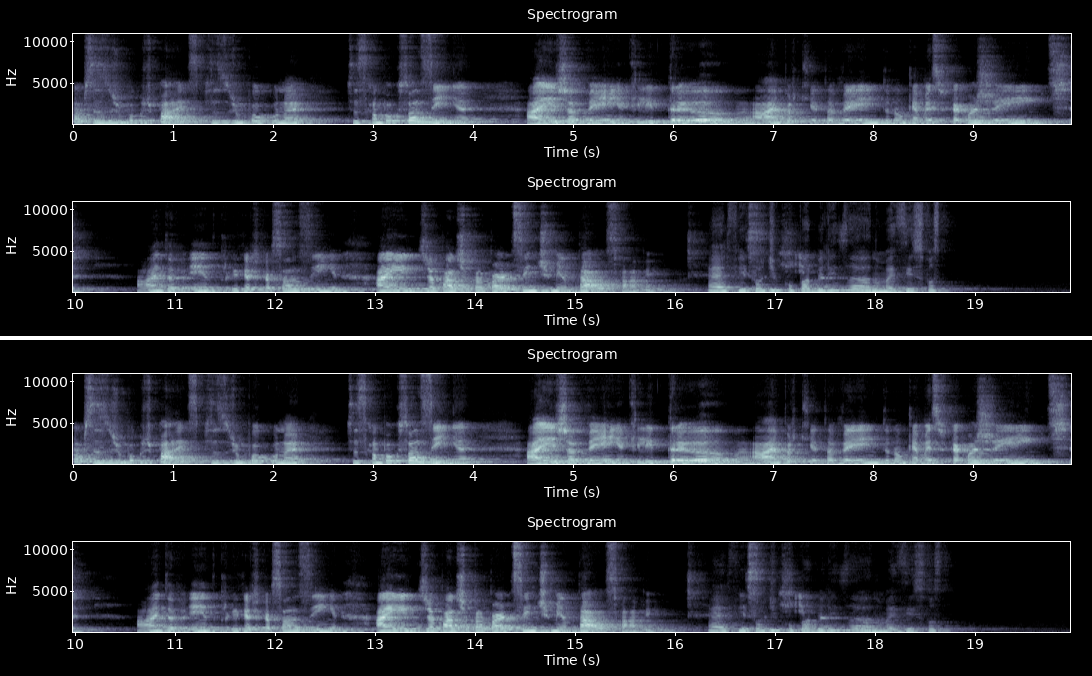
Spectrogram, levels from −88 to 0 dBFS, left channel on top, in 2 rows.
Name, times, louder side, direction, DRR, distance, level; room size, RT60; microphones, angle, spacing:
voice 1, 0.0-2.3 2.8-4.0 4.3-10.1 10.6-15.8 16.9-17.1, right 1 dB, 20° right, 3 dB, 0.8 m, -24 dB
voice 2, 16.3-18.6, left 3 dB, 40° left, 9 dB, 0.3 m, -28 dB
10.5 x 6.7 x 2.5 m, 1.4 s
head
